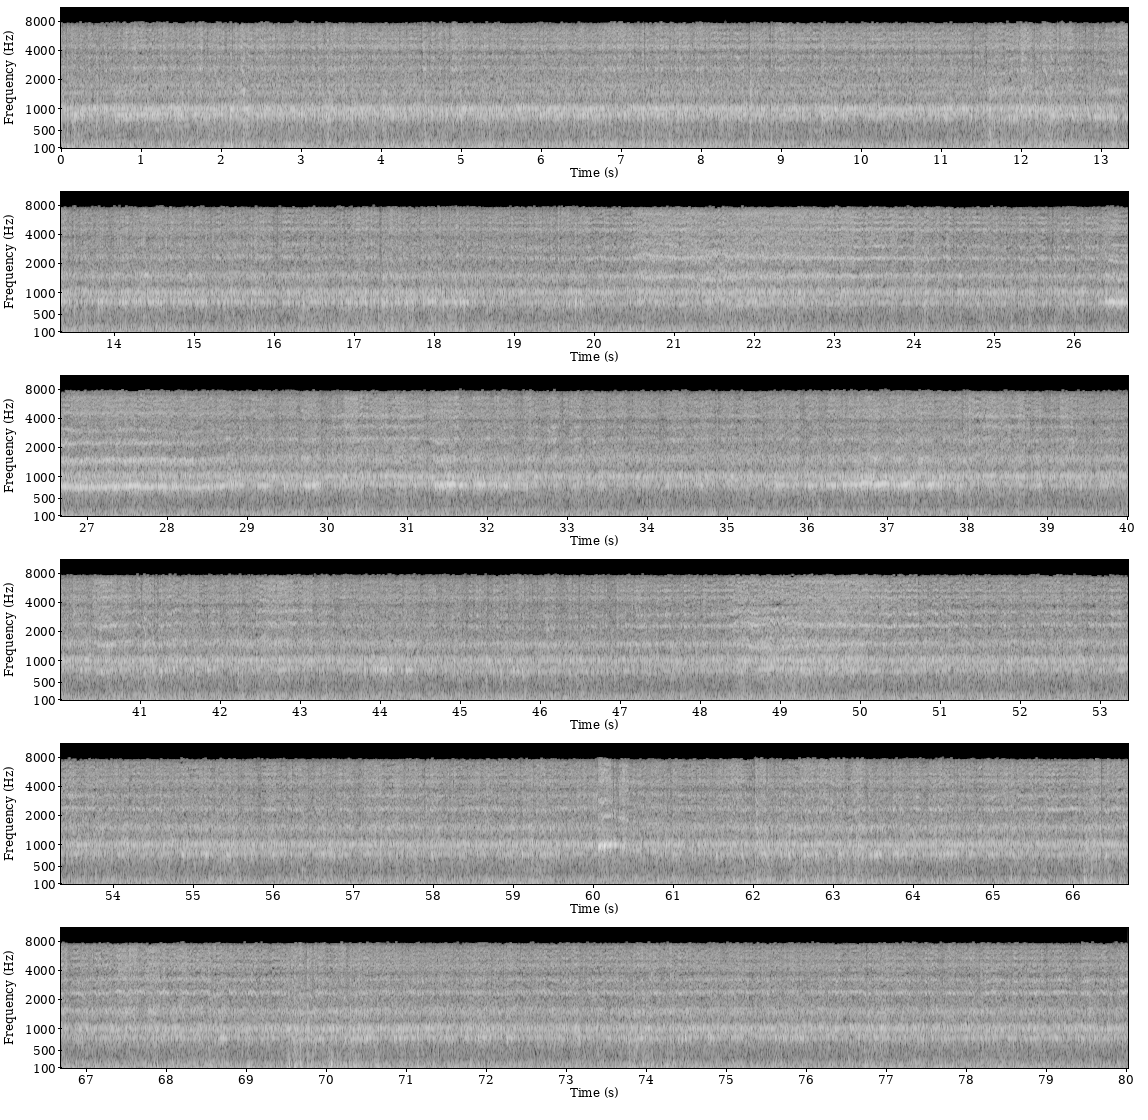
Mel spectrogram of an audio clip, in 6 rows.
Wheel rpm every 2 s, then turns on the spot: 230, 230, 230, 230, 230, 230, 220, 210, 210, 200, 200, 200, 200, 200, 210, 220, 220, 220, 220, 220, 210, 210, 210, 200, 200, 200, 210, 210, 210, 210, 220, 210, 210, 210, 210, 210, 210, 210, 210, 210.
none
